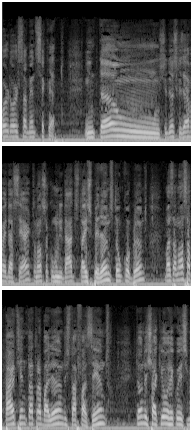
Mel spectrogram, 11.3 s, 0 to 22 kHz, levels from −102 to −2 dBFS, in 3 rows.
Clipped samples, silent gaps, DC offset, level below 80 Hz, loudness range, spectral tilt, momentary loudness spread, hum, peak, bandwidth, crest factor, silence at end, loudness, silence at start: under 0.1%; none; under 0.1%; -36 dBFS; 1 LU; -6.5 dB/octave; 9 LU; none; -12 dBFS; 14 kHz; 16 dB; 0 s; -28 LUFS; 0 s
